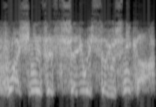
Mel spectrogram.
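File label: Polish player killed ally mood medium; speech; War Thunder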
